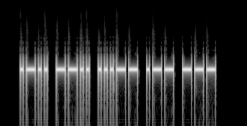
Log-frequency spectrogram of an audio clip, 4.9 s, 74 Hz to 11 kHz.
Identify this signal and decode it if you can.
Morse code, heard as a keyed tone, about 21 wpm, 700 Hz. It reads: LZ3WO
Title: DXCC-100 Call Signs - 5 Characters - Repeated 2x - 20wpm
